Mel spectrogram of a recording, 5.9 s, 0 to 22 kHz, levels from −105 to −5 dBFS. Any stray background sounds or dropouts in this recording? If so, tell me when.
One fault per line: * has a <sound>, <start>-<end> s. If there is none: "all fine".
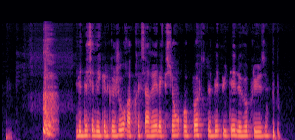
* has a cough, 0.9-1.2 s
